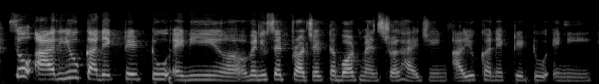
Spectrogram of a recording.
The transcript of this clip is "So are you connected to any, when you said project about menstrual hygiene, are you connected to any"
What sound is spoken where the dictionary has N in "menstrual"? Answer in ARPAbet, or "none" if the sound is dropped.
N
